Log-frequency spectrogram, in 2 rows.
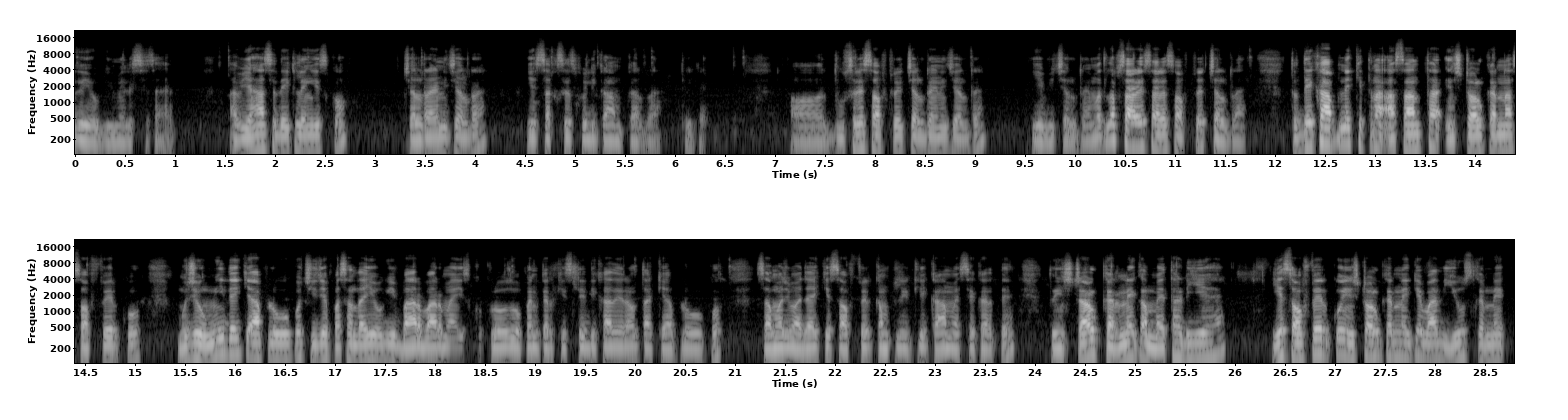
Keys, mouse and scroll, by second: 16.0 click, 16.1 click, 17.0 click.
